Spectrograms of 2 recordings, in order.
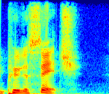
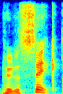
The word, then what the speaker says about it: Pulisic: If he was from Croatia, it would be Pulisic. Right, because that's how they pronounce it. But the Americans pronounce it Pulisic, I'm led to believe. So that's why we call him Pulisic.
